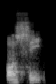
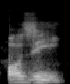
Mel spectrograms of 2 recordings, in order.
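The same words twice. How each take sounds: First: The middle consonant is a hissing s sound. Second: The middle consonant is a buzzing z sound. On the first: The speaker calls it wrong. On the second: The speaker calls it right. "change the S's to a Z"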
